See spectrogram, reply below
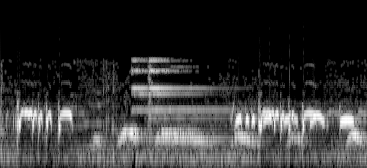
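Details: Zebra dove cooing as a lure to prompt a reluctant dove to sing, with soft rolling coo phrases interrupted by a steady ringing electronic tone before the rippling coos resume.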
